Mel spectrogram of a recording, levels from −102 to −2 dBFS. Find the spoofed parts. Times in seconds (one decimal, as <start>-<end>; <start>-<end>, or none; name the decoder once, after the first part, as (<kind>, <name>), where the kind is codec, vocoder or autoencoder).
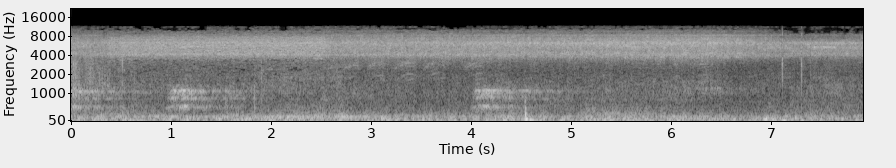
none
